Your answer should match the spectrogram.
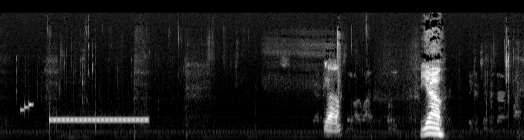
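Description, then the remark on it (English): A couple of quick phone-dialing beeps as someone calls a friend, then a steady electronic ringing tone holds for about two seconds before cutting off; two short bursts of voice follow a few seconds later. “All right, so, let me call my mans.”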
